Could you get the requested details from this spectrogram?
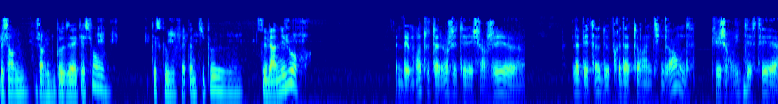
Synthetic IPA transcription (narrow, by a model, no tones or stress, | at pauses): bɛʒɑ̃ʒeɑ̃vid̪əpozelakʲɛst̪jɔ̃ | kʲɛskəvufɛt̪ɛ̃pət̪ipø | sed̪ɛʁnjeʒuːʁ | ebɛmwat̪ut̪alœʁʒet̪ʰeleʃa̰ʁʒeø | labet̪ʰad̪əpχed̪at̪ʰœʁɛ̃nt̪ʰĩɡʁɑ̃d̪ | kʰəʒeɑ̃vid̪ət̪ɛst̪ʰe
